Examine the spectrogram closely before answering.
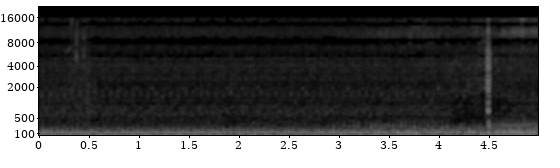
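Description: Farm vehicle's engine running steadily at low revs, heard from on board. A single sharp click comes near the end, after which the engine note rises slightly.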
